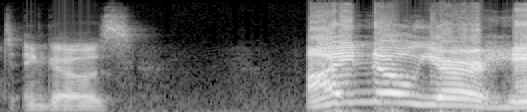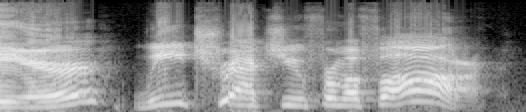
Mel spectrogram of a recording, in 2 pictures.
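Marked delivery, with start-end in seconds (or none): 1.5-5.0 very high, loud, drawn-out cartoon villain voice. Narrating a scene, voicing a woman who calls out at the tents, in a Skeletor voice. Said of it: "Why do you sound like Skeletor?".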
